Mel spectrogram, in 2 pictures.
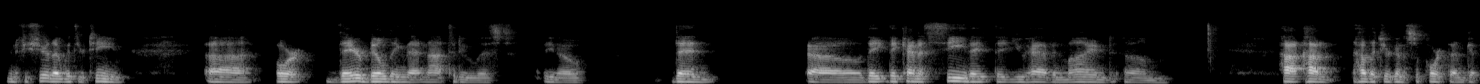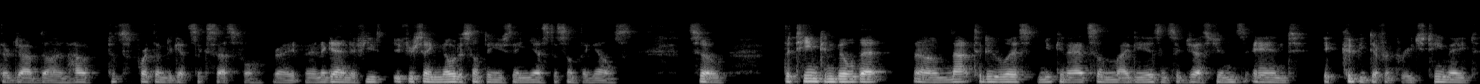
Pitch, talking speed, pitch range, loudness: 115 Hz, 195 wpm, 105-125 Hz, -26 LUFS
